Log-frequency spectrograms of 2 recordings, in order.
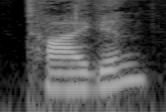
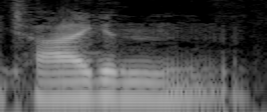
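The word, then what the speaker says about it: Teigen: that's literally just chrissy tygan um tegan tygan is it type it's tigen yes it was a big thing where she corrected it one day because nobody pronounced it right but it's tigen right well they're knowing we've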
